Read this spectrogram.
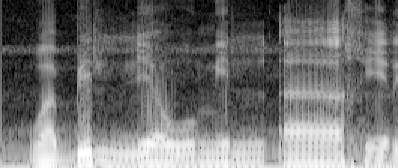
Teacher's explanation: alif lam bertemu dengan ya, ini disebut dengan alif lam qamariyah, dibacanya ilhar, jelas, ya. Tandanya adalah tidak ada tasydid pada huruf depan lam dan ada tanda sukun pada di atas lamnya.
